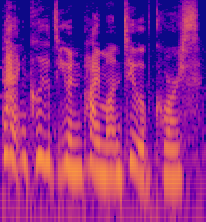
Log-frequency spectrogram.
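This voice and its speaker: A woman's voice: high voice, normal speed, soft background music, natural voice. A young woman voicing a cheerful, easygoing, big-sisterly fireworks maker in a video game, chatty and friendly. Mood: friendly, upbeat. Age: young adult. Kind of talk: English video game character voice acting.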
